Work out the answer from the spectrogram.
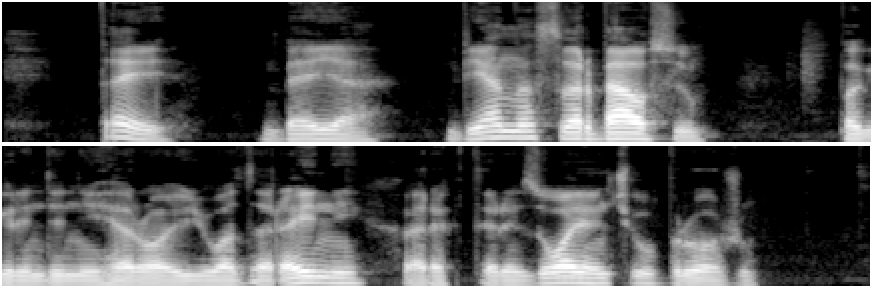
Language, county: Lithuanian, Vilnius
